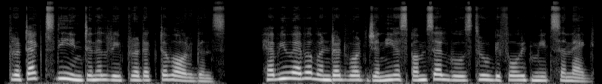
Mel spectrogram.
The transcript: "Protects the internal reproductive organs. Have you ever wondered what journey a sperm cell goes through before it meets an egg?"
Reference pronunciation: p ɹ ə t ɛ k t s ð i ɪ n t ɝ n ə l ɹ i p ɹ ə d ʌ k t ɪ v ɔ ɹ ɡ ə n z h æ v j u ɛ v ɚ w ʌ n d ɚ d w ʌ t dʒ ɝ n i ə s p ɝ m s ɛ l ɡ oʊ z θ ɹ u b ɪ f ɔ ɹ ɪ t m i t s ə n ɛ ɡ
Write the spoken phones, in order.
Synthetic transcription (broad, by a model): p ɹ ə t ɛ k t s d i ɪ n t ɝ n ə l ɹ i p ɹ ə d ʌ k t ɪ v ɔ ɹ ɡ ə n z h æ v j u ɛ v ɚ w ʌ n d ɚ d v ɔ t dʒ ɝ n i ə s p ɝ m s ɛ l ɡ oʊ z t ɹ u b ɪ f ɔ ɹ ɪ t m i t s ə n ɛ ɡ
